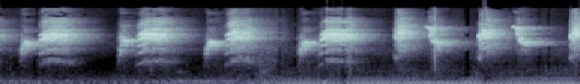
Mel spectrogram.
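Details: Cendet (long-tailed shrike) in full gacor ngriwik song. Harsh, scratchy high notes repeated roughly every half second, each a short grating burst. Low background hum.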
